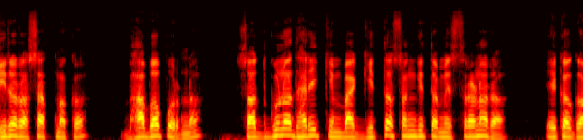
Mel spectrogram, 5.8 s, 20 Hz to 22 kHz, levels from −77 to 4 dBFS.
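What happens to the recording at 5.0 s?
Nothing goes wrong at 5.0 s: the speech carries on cleanly through that moment with no dropout, click, distortion or other fault.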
